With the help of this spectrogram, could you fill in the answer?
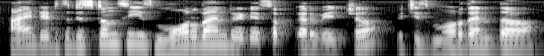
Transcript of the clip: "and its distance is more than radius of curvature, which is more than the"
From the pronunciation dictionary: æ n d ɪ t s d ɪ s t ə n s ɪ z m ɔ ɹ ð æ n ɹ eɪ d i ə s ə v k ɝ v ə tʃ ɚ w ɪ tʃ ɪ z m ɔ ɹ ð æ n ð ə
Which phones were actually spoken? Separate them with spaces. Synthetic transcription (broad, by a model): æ n d ɪ t s d ɪ s t ə n s ɪ z m ɔ ɹ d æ n ɹ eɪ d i s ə b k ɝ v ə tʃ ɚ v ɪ tʃ ɪ z m ɔ ɹ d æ n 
